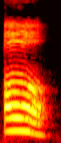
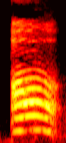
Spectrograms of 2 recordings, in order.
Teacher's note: जैसे अ हमने गले से बोला तो किसी भी भाग को टच नहीं किया। सीधे गले से अ आवाज सुर बाहर निकला और आपके कान तक पहुंचा। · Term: स्वर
